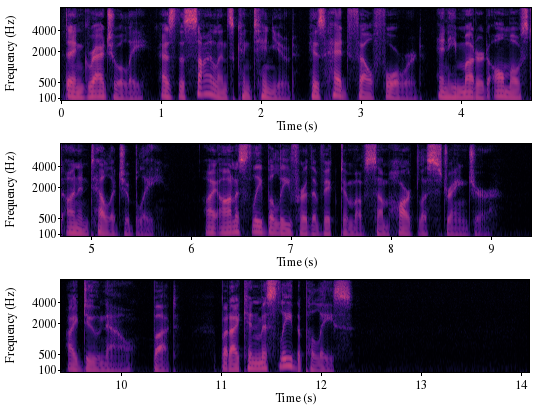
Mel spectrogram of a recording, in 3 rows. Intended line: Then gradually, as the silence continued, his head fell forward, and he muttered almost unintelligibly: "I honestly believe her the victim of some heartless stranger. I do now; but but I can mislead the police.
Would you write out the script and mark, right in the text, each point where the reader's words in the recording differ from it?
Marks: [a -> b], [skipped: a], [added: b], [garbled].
Then gradually, as the silence continued, his head fell forward, and he muttered almost unintelligibly: "I honestly believe her the victim of some heartless stranger. I do now; but but I can mislead the police.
